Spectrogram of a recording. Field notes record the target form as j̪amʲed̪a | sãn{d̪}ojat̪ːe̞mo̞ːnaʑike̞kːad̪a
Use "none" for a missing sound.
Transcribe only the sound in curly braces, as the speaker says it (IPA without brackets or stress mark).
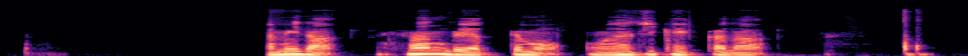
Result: d̪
